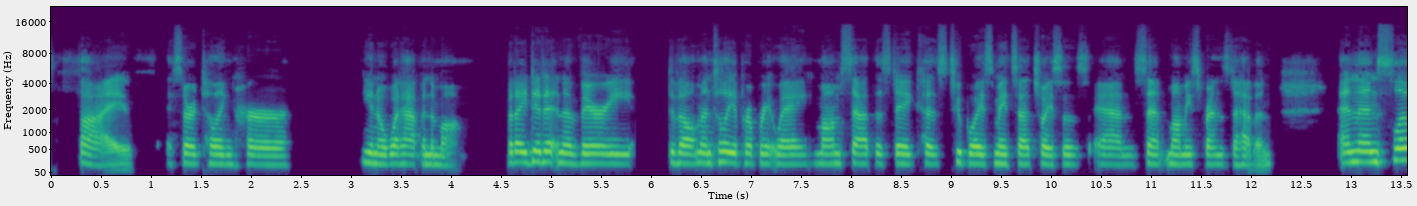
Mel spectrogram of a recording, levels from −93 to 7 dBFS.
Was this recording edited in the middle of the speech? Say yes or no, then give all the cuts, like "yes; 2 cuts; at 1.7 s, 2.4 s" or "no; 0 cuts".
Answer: no; 0 cuts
